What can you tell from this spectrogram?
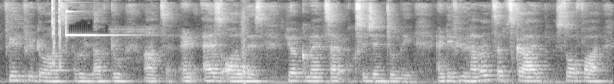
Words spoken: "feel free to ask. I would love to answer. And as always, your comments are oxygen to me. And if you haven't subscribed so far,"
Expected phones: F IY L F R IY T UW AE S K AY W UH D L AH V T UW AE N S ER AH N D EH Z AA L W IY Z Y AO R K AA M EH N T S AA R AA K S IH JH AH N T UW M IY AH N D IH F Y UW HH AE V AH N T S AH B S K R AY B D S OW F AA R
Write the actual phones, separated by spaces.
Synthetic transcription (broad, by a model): F IY L F R IY T UW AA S AY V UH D L AH V T UW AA N S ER AH N D EH Z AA L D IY S Y AO R K AA M EH N T S AA R AA K S IH JH AH N T UW M IY AH N D IH F Y UW HH AE V AH N T S AH B S K R AY B D S OW F AA R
